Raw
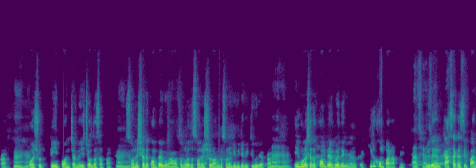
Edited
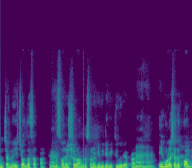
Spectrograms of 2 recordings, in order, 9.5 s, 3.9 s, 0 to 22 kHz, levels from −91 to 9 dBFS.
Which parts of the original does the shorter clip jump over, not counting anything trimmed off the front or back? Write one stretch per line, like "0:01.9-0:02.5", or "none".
0:02.5-0:03.9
